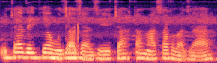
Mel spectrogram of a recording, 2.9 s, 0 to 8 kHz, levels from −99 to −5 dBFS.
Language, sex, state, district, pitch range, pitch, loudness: Bengali, female, Assam, Hailakandi, 145-175 Hz, 155 Hz, -16 LUFS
